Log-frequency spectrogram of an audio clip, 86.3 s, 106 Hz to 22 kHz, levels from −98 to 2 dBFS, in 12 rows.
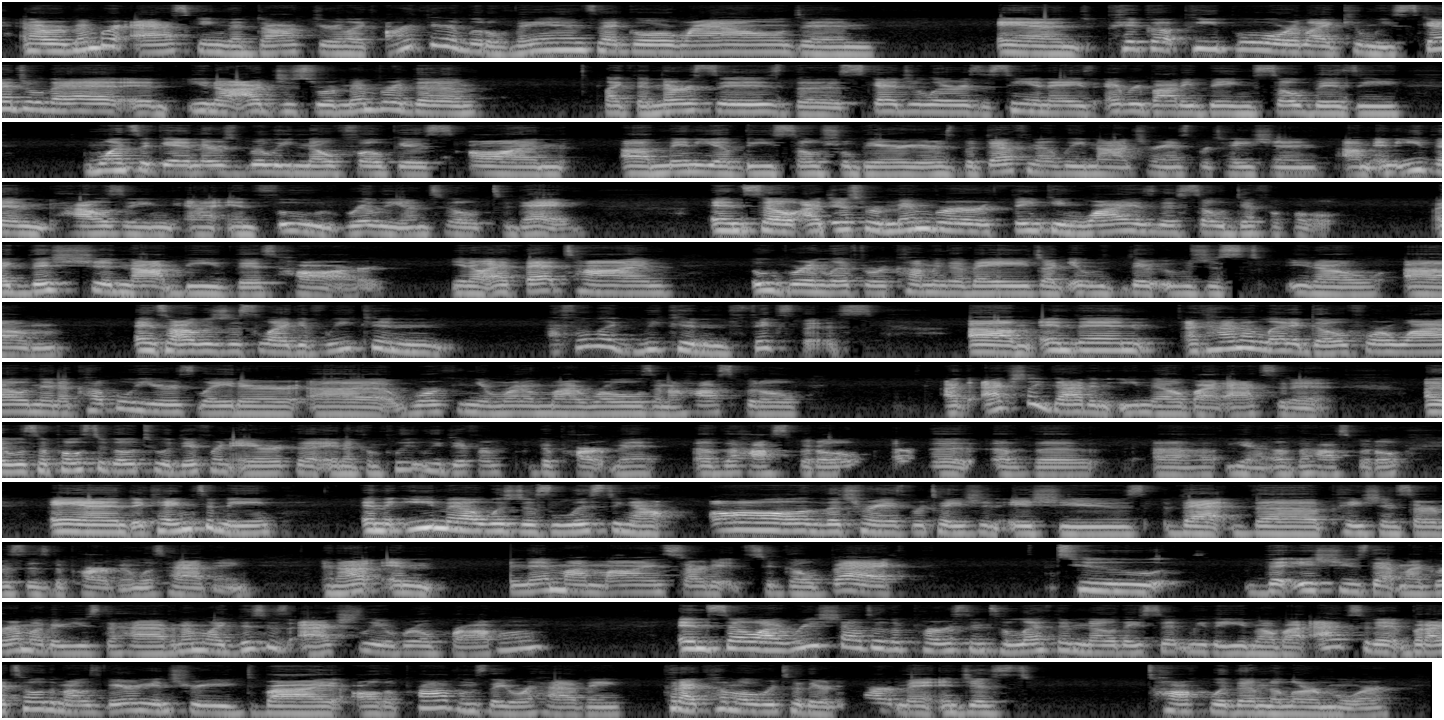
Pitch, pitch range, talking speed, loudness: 180 Hz, 165-205 Hz, 200 wpm, -27 LUFS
